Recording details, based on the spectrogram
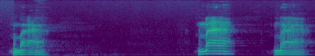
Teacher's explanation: It's very flat, ma. And the second tone is A2, huyền. It's down.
